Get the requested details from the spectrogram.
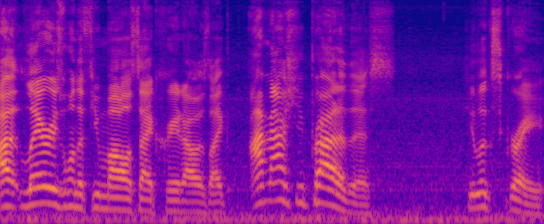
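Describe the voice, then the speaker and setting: Loud and lively in intonation, a man speaks with a bright, sharp tone. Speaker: streamer and hobby game developer. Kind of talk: live stream tutorial-style showcase. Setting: live stream from home. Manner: casual, halting with many fillers.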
